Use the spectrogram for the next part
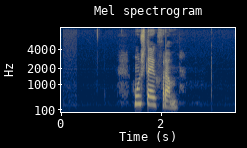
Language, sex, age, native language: Icelandic, female, 50-59, Icelandic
